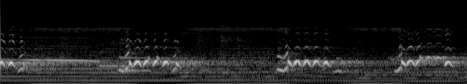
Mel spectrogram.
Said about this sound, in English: When we pretended we went camping, we roasted a marshmallow over a bunch of tea lights in our living room, and I played … on my phone.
